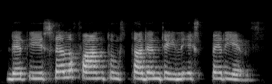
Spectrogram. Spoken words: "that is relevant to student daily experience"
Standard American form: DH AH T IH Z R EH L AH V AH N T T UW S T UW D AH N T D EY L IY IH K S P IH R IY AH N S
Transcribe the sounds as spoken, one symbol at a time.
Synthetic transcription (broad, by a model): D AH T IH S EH L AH F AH N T T UW S T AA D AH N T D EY L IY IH K S P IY R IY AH N S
